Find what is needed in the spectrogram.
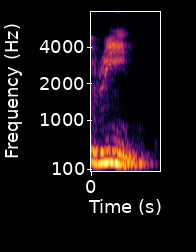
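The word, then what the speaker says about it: reign: and administration in हिज रीन इसमें हमारे पास जी silent है रीन यहां पर जी की साउंड नहीं है द इस्लामिक एंपायर वास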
